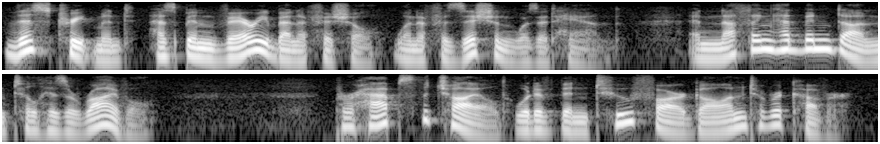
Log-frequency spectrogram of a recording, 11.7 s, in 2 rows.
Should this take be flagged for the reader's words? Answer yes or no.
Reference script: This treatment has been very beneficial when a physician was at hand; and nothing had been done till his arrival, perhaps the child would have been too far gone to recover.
no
